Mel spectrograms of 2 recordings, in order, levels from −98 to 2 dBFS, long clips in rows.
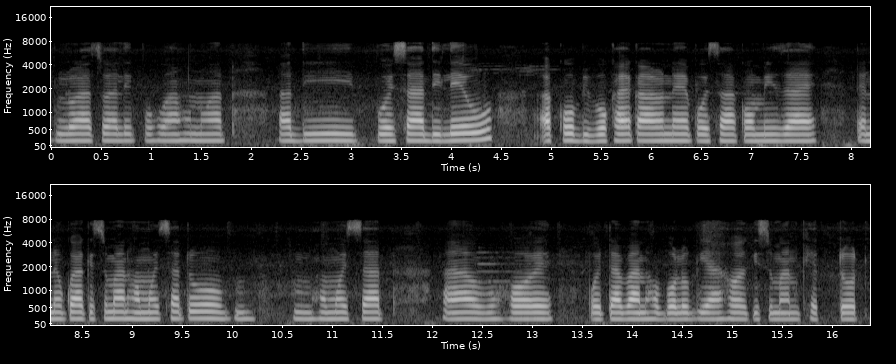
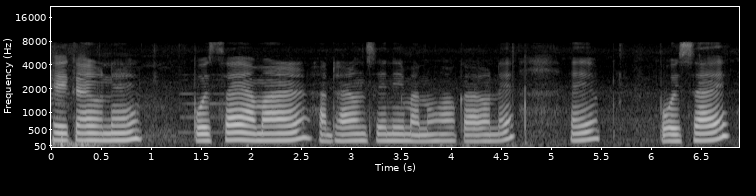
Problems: none marked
